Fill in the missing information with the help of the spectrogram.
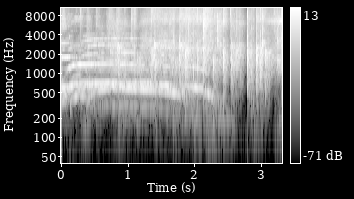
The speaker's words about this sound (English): Yay! All right. Applauded for ourselves.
